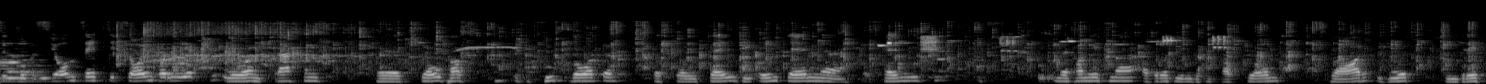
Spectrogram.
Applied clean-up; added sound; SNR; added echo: classical method log-MMSE.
